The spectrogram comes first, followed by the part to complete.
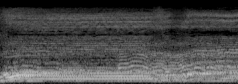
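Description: Layered singing voices holding a sustained chord with no drums, one voice wavering through a short melodic run about one and a half seconds in: the vocal outro of a hip-hop track.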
